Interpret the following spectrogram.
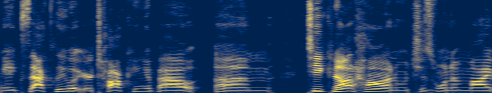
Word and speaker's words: Thich Nhat Hanh: it's pronounced Thich Nhat Hanh.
